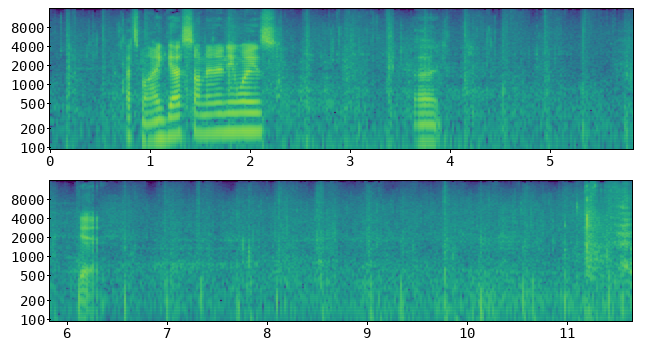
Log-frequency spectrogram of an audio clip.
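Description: Footsteps walk steadily over gravel and concrete.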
